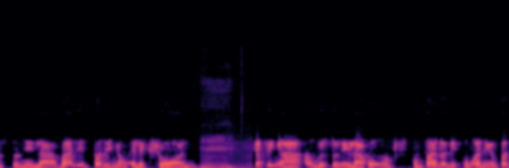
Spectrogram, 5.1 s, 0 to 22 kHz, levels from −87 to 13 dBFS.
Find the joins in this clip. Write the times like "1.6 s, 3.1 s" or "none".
none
